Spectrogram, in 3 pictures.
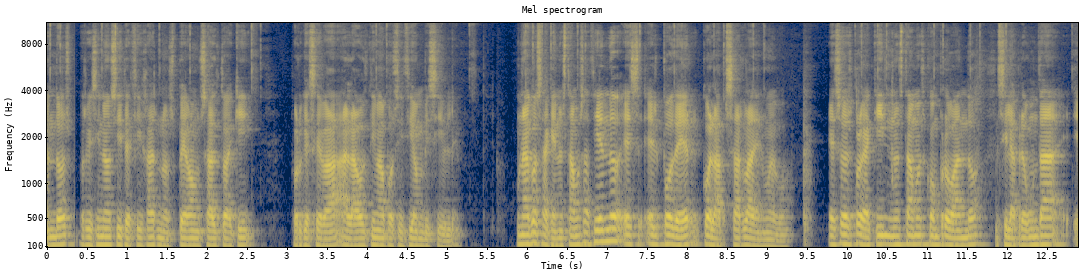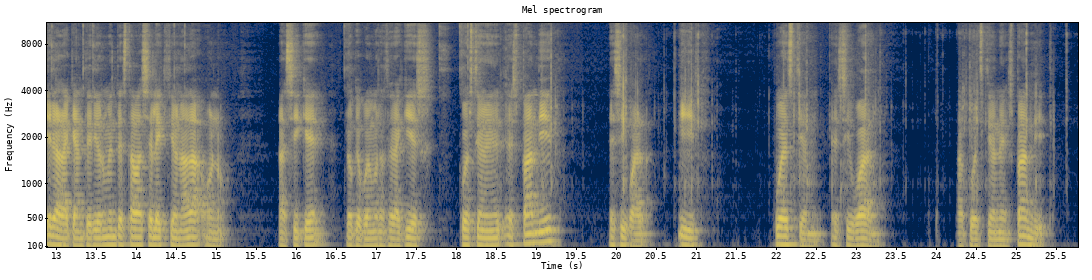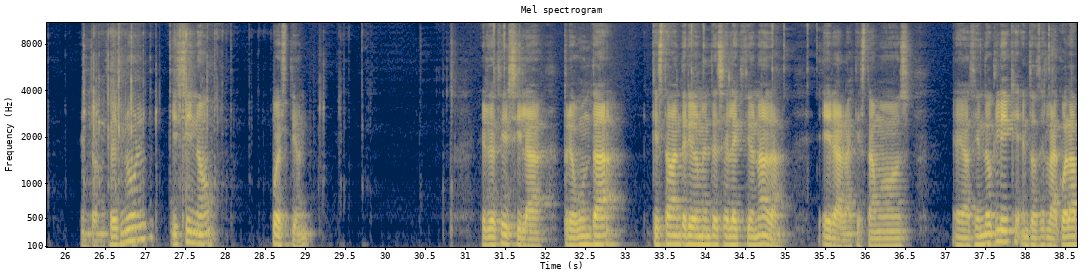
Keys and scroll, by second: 25.2 Return, 29.8 Return.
